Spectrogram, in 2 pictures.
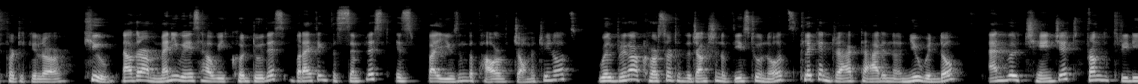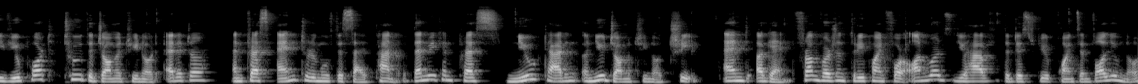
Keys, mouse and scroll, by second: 2.1-2.8 shift+middle drag, 8.0-9.8 drag, 10.8-13.1 drag, 14.6 n, 16.5 click, 17.8-18.7 scroll up 5, 18.3 middle click, 18.8 middle click, 20.5-20.9 middle drag, 21.3 click, 22.0 click.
